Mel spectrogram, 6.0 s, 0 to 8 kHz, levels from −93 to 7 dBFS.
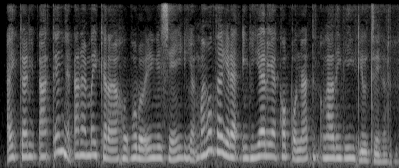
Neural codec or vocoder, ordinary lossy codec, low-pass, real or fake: codec, 16 kHz, 1 kbps, FunCodec, trained on LibriTTS, 50 frames a second; none; 7.2 kHz; fake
